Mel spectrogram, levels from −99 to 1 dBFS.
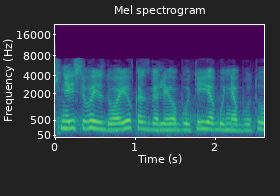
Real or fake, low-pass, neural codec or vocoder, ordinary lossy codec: real; 7.2 kHz; none; AAC, 32 kbps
